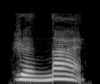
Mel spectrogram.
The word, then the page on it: 忍耐: rěn nài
